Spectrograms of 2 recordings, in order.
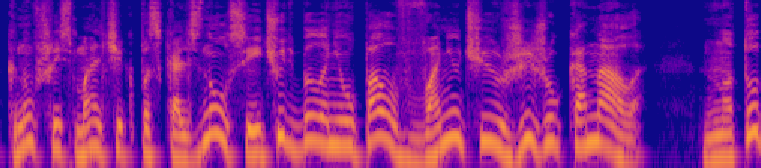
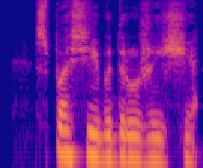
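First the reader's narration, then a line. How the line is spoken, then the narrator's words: Relieved sigh. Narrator (Russian): с облегчением вздохнул тот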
